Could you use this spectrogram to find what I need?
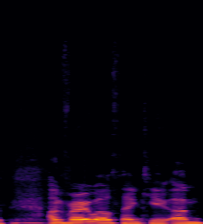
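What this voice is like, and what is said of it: Slightly croaky voice. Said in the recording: “excuse my voice. It's a little bit croaky today”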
